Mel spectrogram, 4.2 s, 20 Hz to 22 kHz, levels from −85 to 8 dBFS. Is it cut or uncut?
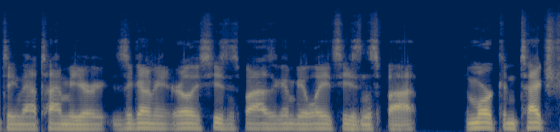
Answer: uncut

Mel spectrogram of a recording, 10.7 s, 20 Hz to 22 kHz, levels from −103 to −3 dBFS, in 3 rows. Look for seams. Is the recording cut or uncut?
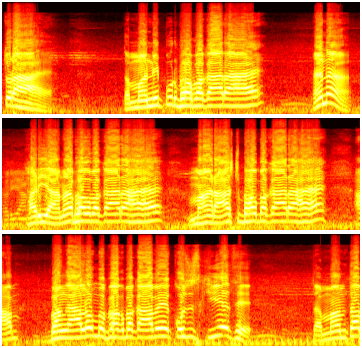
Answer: uncut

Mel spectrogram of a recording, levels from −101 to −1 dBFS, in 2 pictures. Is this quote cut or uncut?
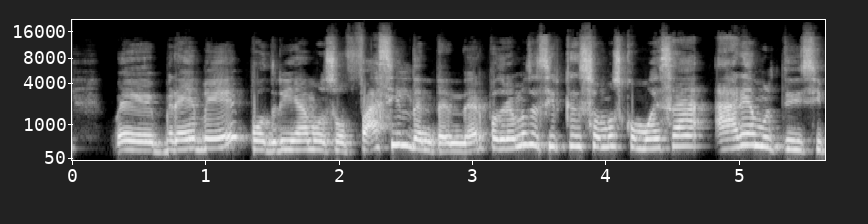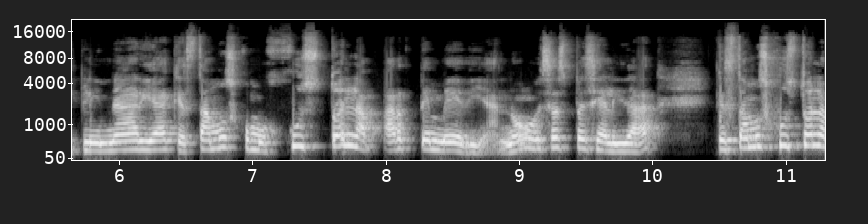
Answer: uncut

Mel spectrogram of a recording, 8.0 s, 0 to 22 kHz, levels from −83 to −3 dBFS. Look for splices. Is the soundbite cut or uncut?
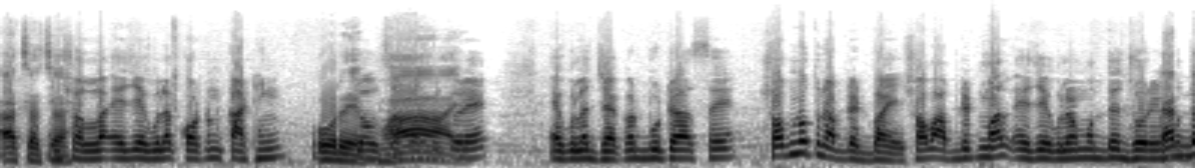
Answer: uncut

